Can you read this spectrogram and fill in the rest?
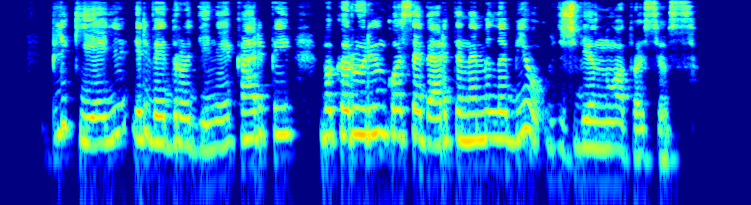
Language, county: Lithuanian, Marijampolė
